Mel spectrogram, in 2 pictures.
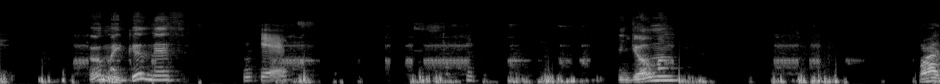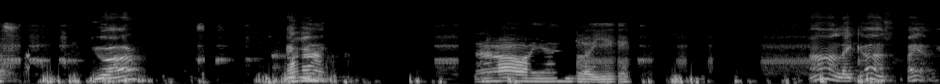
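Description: A young man speaks calmly through an online call, reading out slowly.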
